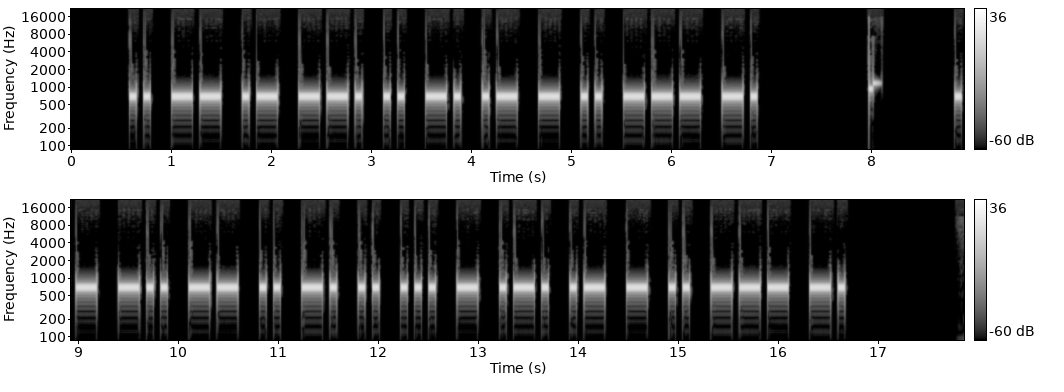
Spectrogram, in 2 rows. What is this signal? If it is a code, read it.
Morse code, heard as a keyed tone, about 17 wpm, 700 Hz. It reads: IMAGINATION ADMINISTRATION
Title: Sentences from Top 1300 Words - New Word Drill - 17wpm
